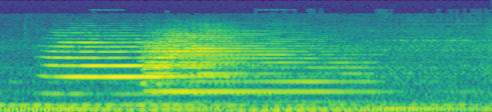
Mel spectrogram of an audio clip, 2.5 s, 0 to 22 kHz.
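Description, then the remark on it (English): Railway station ambience at Victoria Station on a bitterly cold morning, Thursday 2 January 1969, 10:30 a.m., with a train: a steady low engine rumble and sustained tonal hum, a brief hiss of air or steam rising and fading partway through, with no voices. “Thursday the 2nd of January 1969, at 10:30 a.m, Victoria Station.”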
